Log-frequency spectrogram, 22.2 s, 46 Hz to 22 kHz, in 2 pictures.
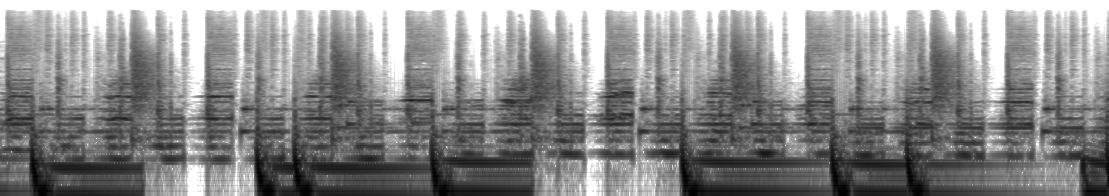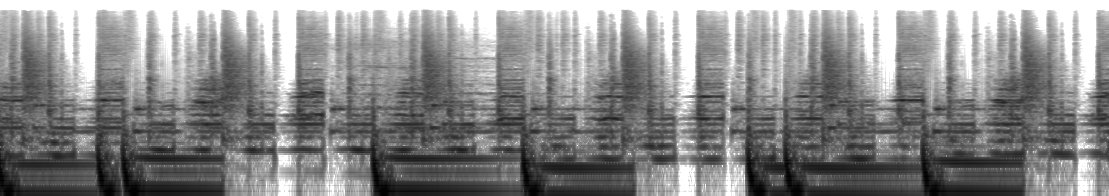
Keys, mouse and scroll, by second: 2.1 alt+click, 16.1 click.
